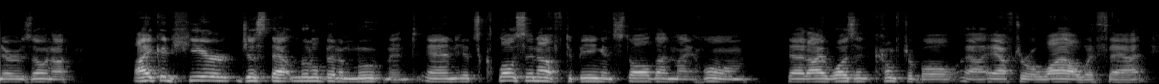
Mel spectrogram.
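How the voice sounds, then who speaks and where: At a moderate speed, a man talks in a fairly high voice. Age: 60s. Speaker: solar homeowner panelist. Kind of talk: testimony. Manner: halting, many fillers.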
